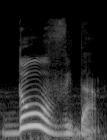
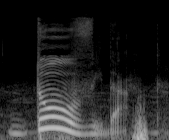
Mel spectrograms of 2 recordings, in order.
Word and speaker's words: dúvida: E aqui na palavra dúvida. Dúvida. Dúvida. Qual é a sílaba de maior som, que a gente fala com maior intensidade? É a sílaba do.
